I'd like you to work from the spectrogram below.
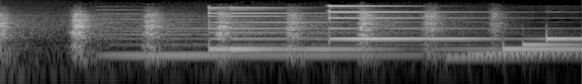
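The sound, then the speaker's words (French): At Nice railway station, jerky, rhythmic machinery pulses, believed to be an arriving train, chug steadily at a distance, about three bursts per second, while sustained ringing tones layer in one after another. No one speaks. “D'ailleurs, j'entends un bruit saccadé de machinerie au loin.”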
